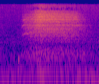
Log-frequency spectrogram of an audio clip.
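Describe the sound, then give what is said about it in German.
A single slow, deliberate inhalation, performed as a simple breathing-relaxation exercise: a soft, airy rush of breath that swells gradually and then tapers off, faint and alone. “Die erste Übung ist also ganz bewusst einfach nur einatmen”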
